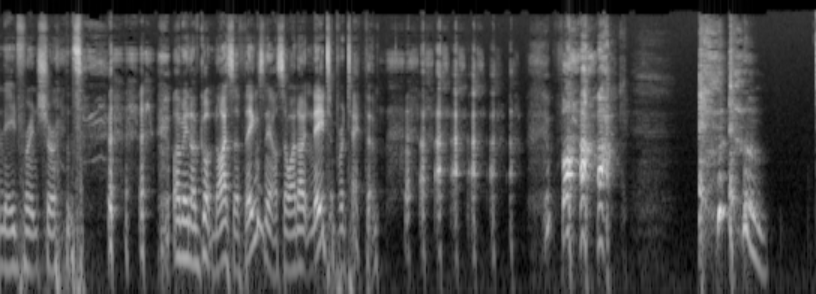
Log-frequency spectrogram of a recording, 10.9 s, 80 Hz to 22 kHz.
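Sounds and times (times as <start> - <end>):
speech: 0.0 - 6.2, 7.5 - 8.2, 10.0 - 10.3
laughter: 0.8 - 2.3, 5.0 - 8.2
person forcing a throaty cough: 7.5 - 8.4, 9.3 - 10.3.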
